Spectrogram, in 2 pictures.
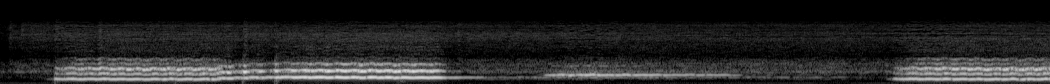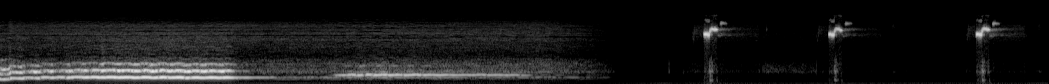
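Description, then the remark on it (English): Recorded birdsong slowed down in pitch plays as deep, drawn-out warbling phrases repeated twice, then the full-speed recording: three quick, bright chirps ring out alone in short bursts. “he records many birds and slows down their pitches to reveal what's underneath.”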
